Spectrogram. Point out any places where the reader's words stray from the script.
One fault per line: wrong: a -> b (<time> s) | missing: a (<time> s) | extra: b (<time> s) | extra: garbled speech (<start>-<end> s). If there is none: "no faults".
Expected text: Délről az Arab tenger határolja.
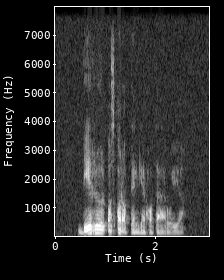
no faults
